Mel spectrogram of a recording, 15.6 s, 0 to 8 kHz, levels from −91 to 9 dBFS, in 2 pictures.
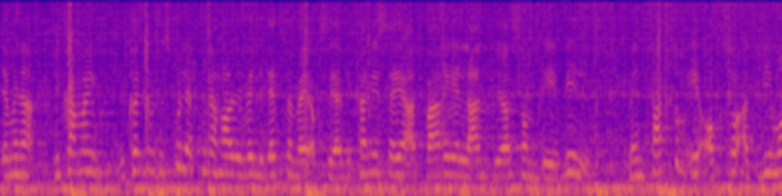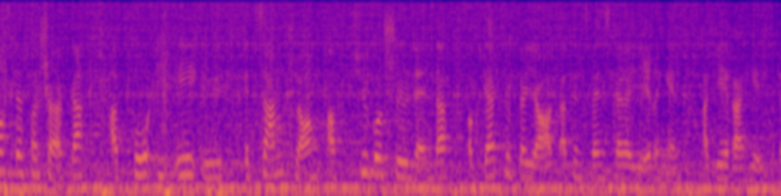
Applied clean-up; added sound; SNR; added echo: none; Bicycle; 0 dB; none.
